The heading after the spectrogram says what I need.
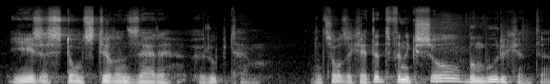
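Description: A man preaching a sermon, earnest and emphatic, often slowing down and dropping almost to a hush. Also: low-pitched, lively intonation, long reverb tail.

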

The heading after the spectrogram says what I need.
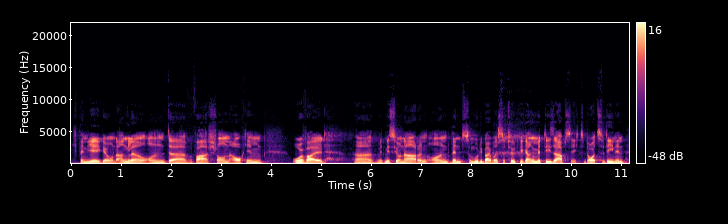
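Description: An American man in his forties, an English native speaker, preaches with an American accent. His German is earnest but halting and full of small pauses, and his voice sits a little low. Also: level tone, clean tone. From Arkansas, USA. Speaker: pastor. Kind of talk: sermon.

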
